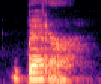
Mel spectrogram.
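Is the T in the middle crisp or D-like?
D-like. The middle T sounds soft, like a D. "an American, however, would read these words in quite a different way"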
